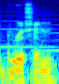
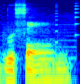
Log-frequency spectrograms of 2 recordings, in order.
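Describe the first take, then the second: First: The last syllable sounds like fin. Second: The last syllable sounds like fon. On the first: This is the intended name. "obviously Griffin" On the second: This is said for fun. "it's funnier to say Griffon"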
